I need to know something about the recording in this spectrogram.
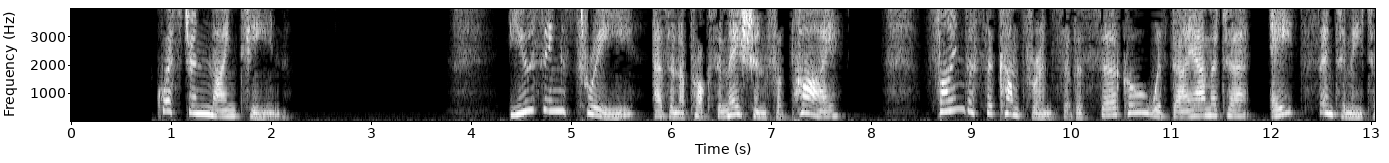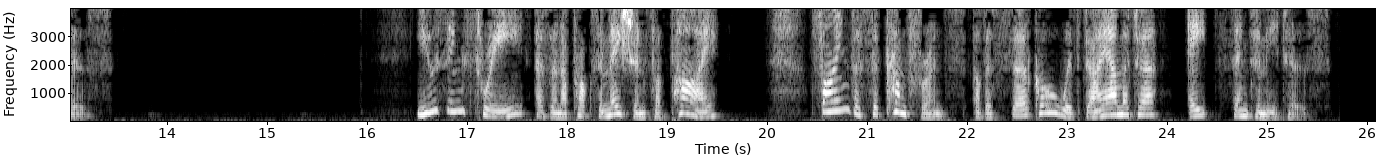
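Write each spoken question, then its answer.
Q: Using 3 as an approximation for pi, find the circumference of a circle with diameter 8 centimeters.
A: 24 cm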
